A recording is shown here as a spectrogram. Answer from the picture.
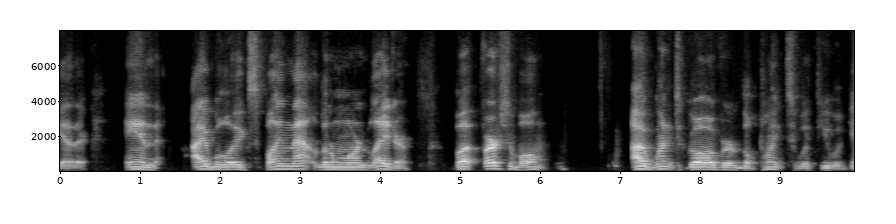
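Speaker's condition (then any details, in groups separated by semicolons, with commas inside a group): Traumatic brain injury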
